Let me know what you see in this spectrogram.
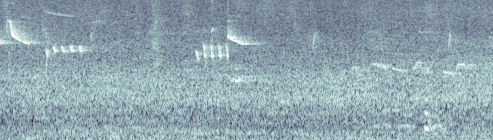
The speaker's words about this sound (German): So klingt der Pausenhof, wenn die Pause vorbei ist.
